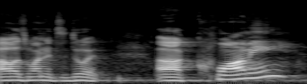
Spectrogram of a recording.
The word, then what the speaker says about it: Kiwami: wanted to do it Kwame is how it's pronounced kiawah me is like how it's spelled out on a recent trip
